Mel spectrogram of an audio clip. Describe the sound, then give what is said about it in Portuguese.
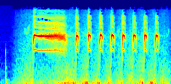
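A burrowing owl gives one drawn-out, raspy high screech, then a quick run of about eight sharp, evenly spaced chattering notes, loud and clear with no voices. “Coruja broqueira, eles amam.”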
